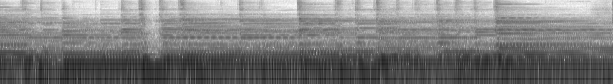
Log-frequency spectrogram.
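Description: Music: strummed acoustic guitar playing chords with strong bass notes, the chords changing every second or so, with no singing.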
